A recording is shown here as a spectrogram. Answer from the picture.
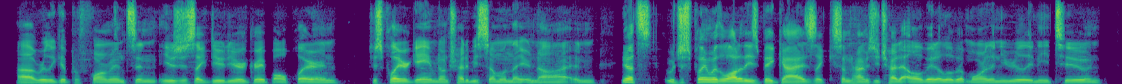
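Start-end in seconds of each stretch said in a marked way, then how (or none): none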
